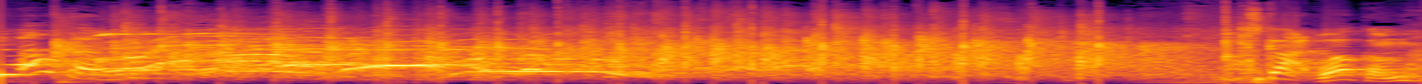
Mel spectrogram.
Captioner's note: applause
